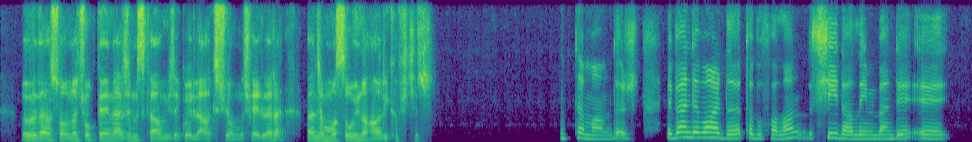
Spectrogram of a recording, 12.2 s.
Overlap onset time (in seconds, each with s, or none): none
